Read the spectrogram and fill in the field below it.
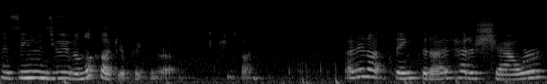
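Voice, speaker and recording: With fairly even intonation, a woman speaks over light background noise. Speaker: young mother vlogger. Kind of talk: casual vlog chat. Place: bathroom. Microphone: phone near.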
